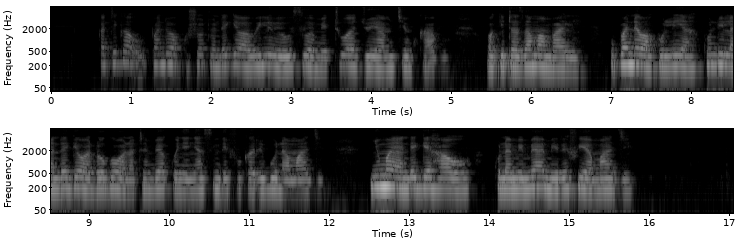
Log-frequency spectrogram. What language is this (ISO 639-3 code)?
swa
